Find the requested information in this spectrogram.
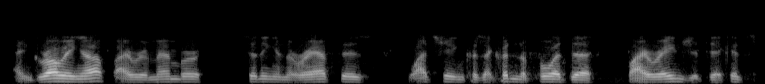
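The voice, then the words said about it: New York Brooklyn accent. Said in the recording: “you can tell by my accent that I'm a New York guy, actually a Brooklyn guy”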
